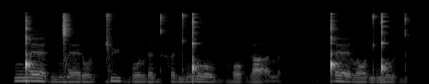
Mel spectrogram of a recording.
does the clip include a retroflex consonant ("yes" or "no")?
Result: no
